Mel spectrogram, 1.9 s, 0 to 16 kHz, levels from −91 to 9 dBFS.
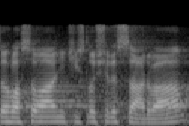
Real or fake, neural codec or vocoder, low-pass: real; none; 7.2 kHz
